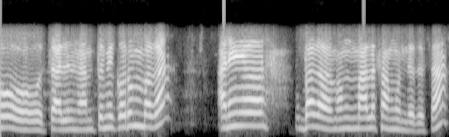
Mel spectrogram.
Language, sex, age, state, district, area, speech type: Marathi, male, 18-30, Maharashtra, Thane, urban, conversation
